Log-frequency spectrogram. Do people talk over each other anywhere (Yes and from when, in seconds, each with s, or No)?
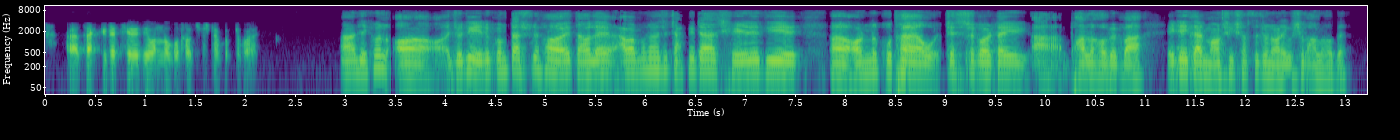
No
